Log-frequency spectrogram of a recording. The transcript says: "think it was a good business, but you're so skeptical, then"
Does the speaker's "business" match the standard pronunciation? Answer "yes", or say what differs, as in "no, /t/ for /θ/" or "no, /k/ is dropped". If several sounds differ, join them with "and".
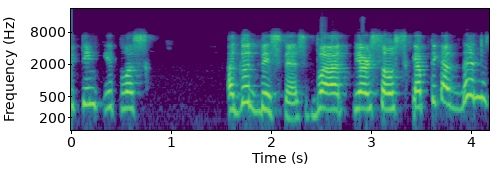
no, /s/ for /z/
